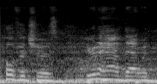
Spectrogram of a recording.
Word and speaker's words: Poffertjes: Poffertjes. Poffertjes.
